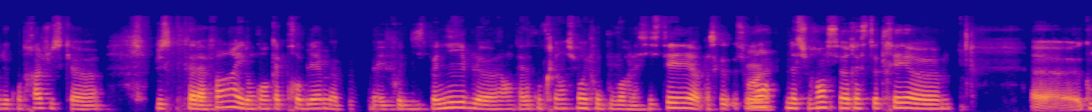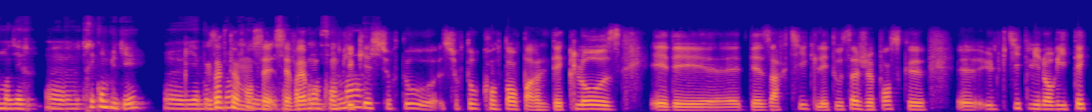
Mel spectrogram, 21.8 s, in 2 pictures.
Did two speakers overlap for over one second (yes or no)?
yes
